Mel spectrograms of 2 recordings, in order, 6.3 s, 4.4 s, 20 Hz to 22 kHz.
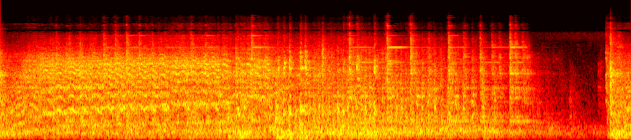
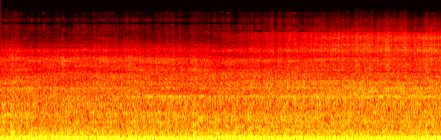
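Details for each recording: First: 1965 Minneapolis Moline G707 diesel tractor parked 13 years, fresh diesel with fuel conditioner, about half to full throttle: starter cranks at even rhythm, pauses, cranks again, never fires; no start, fuel system lost prime. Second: Low-hour 1965 Minneapolis Moline G707 diesel parked 13 years, just restarted with some air still in lines: steady quiet low rumble at idle, occasional miss, 15 psi oil pressure; essentially normal idle.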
